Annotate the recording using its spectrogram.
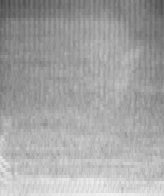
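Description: Wind and road noise from an electric bike riding at speed just after a hard acceleration under hub-motor power, with a steady low hum under a hiss that grows through the middle.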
